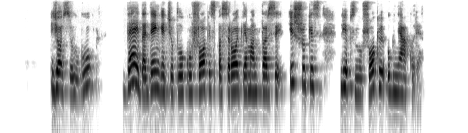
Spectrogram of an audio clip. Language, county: Lithuanian, Utena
